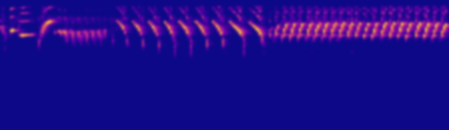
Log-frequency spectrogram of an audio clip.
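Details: Canary song of repeated downward-sweeping notes followed by a fast, even buzzy trill, over a low background hum.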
